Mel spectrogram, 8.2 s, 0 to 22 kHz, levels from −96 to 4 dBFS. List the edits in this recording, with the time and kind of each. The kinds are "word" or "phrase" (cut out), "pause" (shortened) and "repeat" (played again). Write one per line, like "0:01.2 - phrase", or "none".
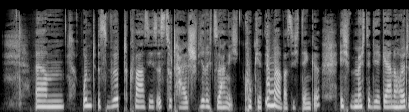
0:05.2 - word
